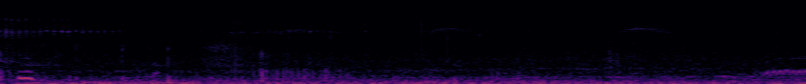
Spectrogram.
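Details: Domestic cats purring in autumn: a steady, low, continuous rumbling purr runs throughout, with faint thin high tones drifting in the background.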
